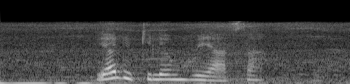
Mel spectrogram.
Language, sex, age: Southern Sotho, female, 22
